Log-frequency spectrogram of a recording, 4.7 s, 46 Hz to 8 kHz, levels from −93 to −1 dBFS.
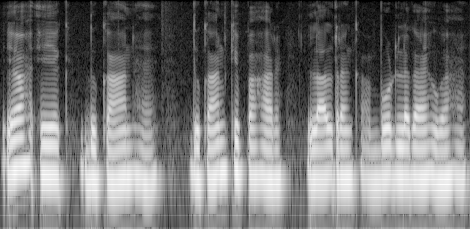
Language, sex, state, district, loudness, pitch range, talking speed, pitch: Hindi, male, Jharkhand, Palamu, -14 LUFS, 140-145 Hz, 180 wpm, 140 Hz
